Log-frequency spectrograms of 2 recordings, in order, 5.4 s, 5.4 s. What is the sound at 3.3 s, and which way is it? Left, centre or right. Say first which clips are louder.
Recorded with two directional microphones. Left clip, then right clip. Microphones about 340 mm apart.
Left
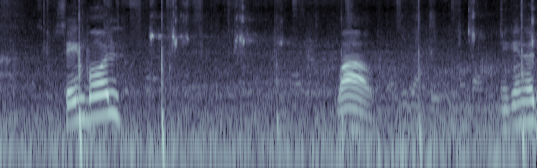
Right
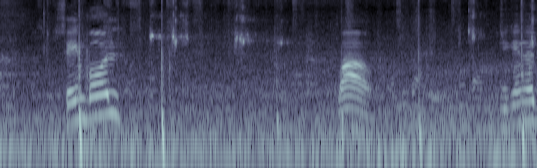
Speech: left 5 dB; left.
